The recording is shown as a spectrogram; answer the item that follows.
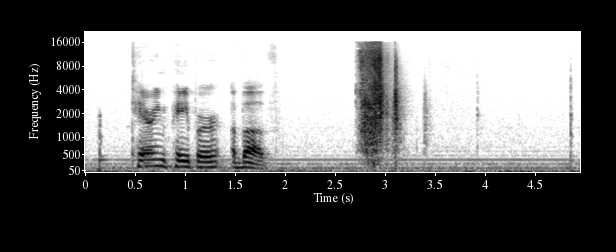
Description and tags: Recording of tearing paper with the mic above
